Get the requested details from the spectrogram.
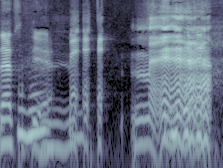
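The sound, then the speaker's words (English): A person imitates an animal bleat with a wavering, nasal "baa" sound, two drawn-out bleats with short choppy bits between, fairly loud. “No, that makes me think of, like, the noise that giraffes make. They bleat.”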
